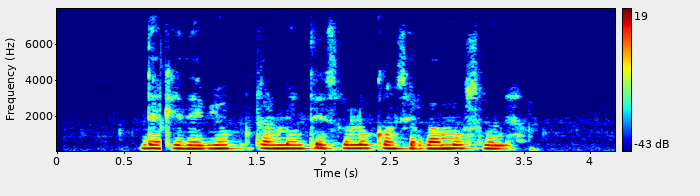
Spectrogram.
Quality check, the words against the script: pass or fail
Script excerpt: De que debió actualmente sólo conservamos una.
pass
